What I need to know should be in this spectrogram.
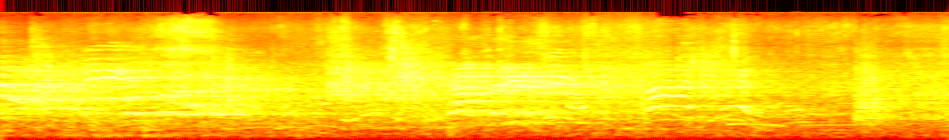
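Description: Spectators shout and cheer nearby in a large echoing hall.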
